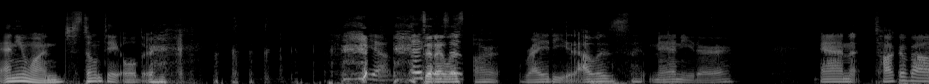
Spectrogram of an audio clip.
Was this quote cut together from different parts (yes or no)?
yes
